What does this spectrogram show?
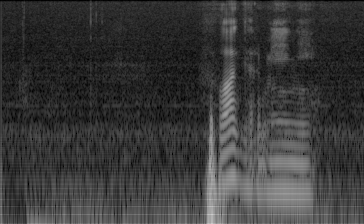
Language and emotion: Russian, neutral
